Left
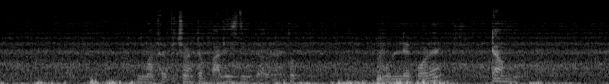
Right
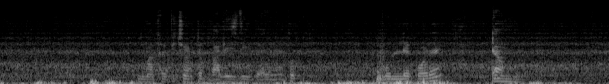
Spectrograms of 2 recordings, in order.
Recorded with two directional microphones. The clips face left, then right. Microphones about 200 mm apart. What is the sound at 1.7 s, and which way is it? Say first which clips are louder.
Speech: right 1 dB; 10° right (ahead or behind).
